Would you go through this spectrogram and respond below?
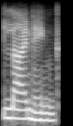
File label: "lining", Indian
